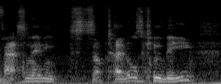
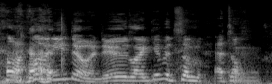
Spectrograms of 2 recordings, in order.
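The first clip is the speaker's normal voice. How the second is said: higher, louder mock protest; 5 semitones higher, 3 dB louder than usual. Mocking the trailer guy.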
